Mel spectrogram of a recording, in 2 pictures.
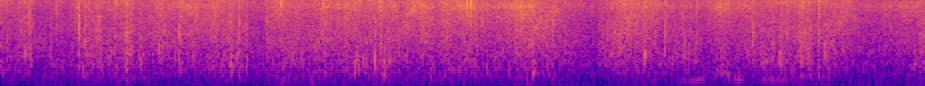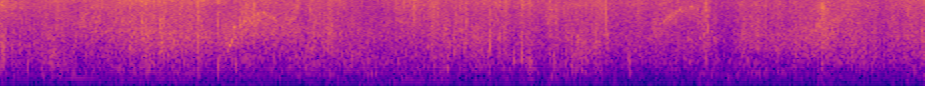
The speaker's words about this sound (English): Right, should we do some stomping? Yes. Yes, right. Let's stomp.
